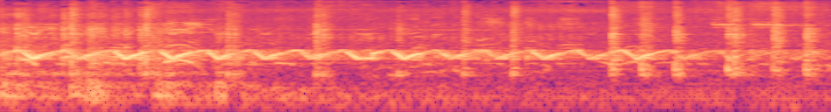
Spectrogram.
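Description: A siren-like tone yelping up and down about two and a half times a second, with scattered sharp clicks over a low background rumble.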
